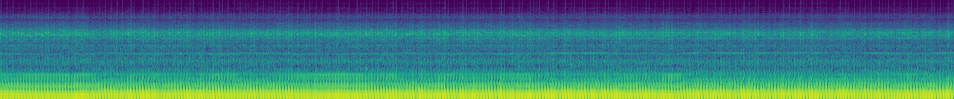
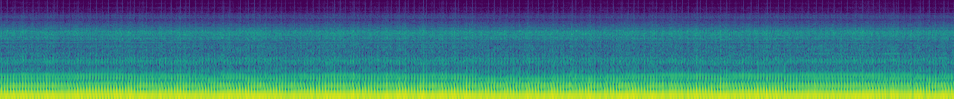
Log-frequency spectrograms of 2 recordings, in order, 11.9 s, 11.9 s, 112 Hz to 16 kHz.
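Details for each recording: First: Yamaha Virago XV250 after 6 years in storage, old fuel black; carb primed by squirting petrol until it sucked through; steady, slightly uneven low idle with rough pulsing beat, running on to burn stale fuel. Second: Yamaha Virago XV250 V-twin revived after 6 years in storage, black old fuel replaced with fresh fuel and power restored: steady, even idle with a low, smooth pulse and no knocks or misses; normal, healthy idle.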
